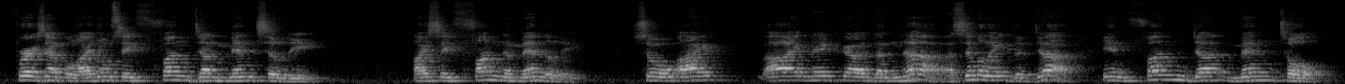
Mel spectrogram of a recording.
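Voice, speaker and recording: Through noticeable background noise and audible room echo, a man with a General American accent speaks in a high pitch at a very slow pace, his intonation fairly even. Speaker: English pronunciation teacher. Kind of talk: lecture. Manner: deliberate, demonstrating pronunciation.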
